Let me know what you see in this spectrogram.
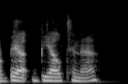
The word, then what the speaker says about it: Beltane: Beltane is Celtic, and for you listening, or Beltane, as it is apparently correctly pronounced.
